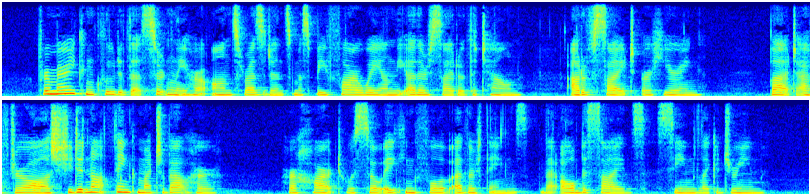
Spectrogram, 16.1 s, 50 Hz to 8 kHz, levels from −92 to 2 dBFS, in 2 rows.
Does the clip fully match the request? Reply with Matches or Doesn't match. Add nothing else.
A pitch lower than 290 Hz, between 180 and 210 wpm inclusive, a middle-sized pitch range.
Doesn't match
